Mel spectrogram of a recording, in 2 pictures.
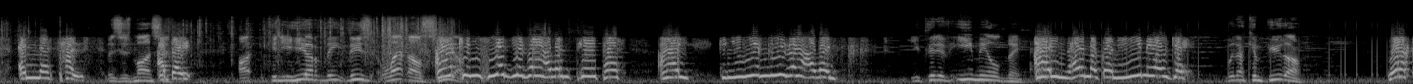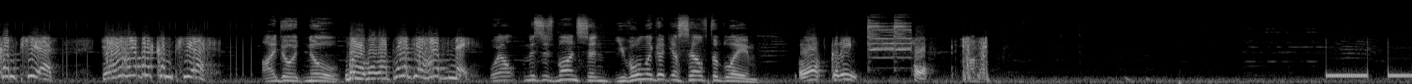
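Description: There's a train of clicks running from about 10.51 s to 16.65 s. It's a burst of near-identical ticks at roughly 8.7 per second, spaced unevenly, somewhere around fifty in all, and they poke out a few dB above the sound itself, so they tick over it and into the pauses too. Same-shaped pulses arriving on an uneven pace like that are most likely interference from nearby gear or a faulty connection or power supply for that stretch.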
